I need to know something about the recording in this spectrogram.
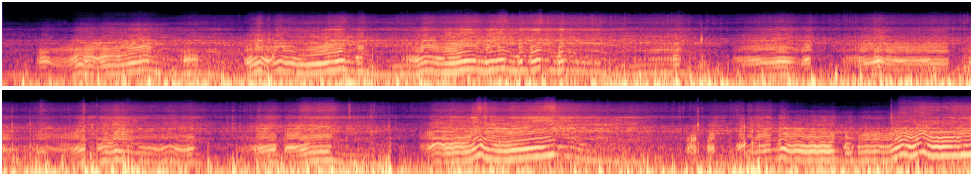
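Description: Dry leaves crunch and rustle under tyres.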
